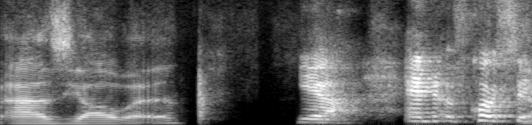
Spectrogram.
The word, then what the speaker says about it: Yahweh: of them have that Yahweh or Yahweh. So it's 2 syllables, and it's the Yah always, and then the last syllables are different.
